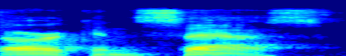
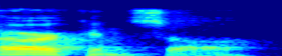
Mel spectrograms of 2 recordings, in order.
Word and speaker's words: Arkansas: In Kansas, the Arkansas River is pronounced Arkansas, not Arkansas.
